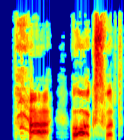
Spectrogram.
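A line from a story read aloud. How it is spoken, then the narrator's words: Scoffing snort. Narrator (Russian): хмыкнул полковник Меринг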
